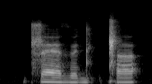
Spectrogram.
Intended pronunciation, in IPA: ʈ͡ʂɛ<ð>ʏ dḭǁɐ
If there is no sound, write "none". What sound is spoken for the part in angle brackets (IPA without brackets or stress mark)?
ð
